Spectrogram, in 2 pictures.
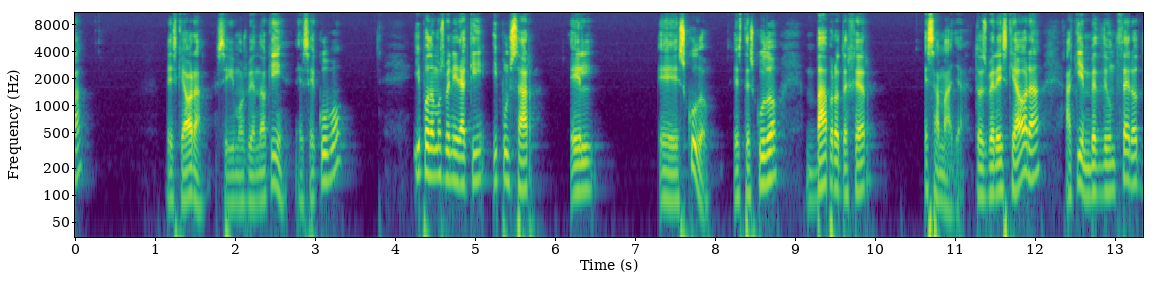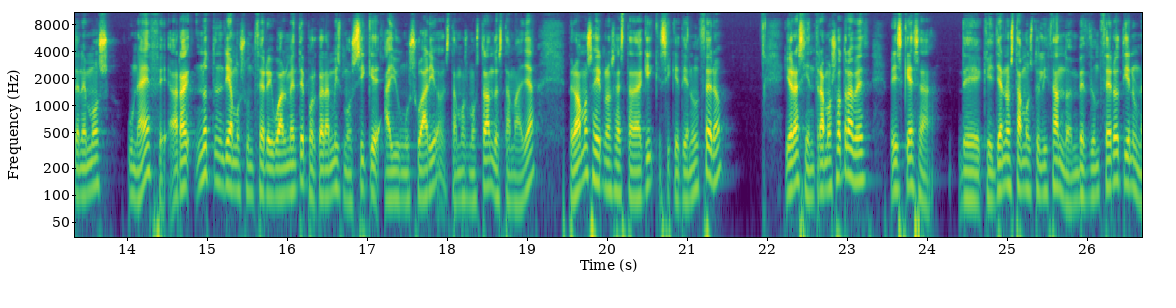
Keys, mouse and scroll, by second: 8.5 click, 21.2 click.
